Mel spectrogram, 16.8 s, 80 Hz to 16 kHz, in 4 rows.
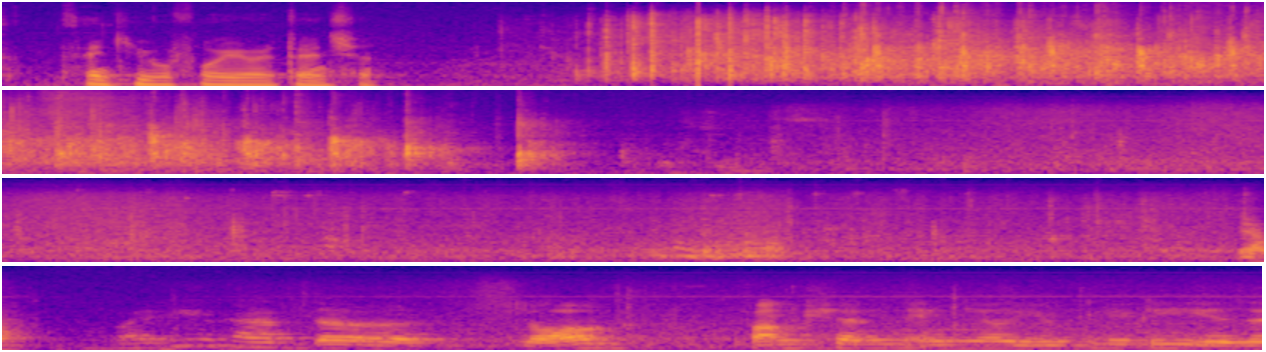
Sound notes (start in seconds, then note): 1.8 applause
